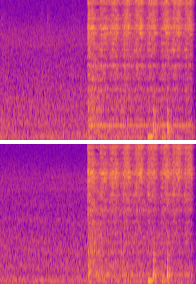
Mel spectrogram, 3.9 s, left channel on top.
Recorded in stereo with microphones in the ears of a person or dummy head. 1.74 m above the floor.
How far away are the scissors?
About 1.3 m.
